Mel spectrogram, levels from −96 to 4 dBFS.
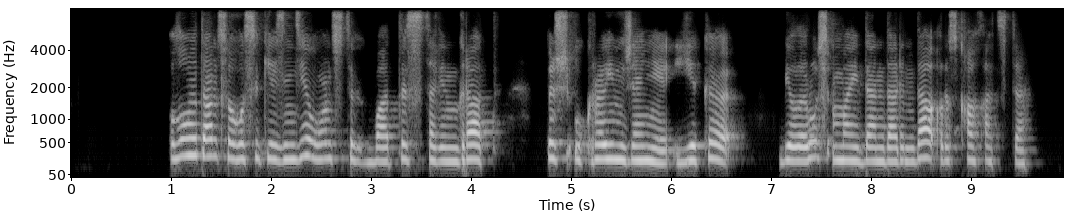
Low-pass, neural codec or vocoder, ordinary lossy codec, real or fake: none; codec, 16 kHz, 2 kbps, X-Codec, HuBERT features, trained on general audio; none; fake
